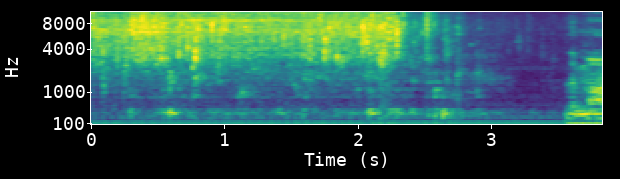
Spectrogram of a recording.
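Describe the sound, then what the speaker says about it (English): Cold water runs steadily from a bathroom tap into a sink for a post-shave rinse, a continuous close splashing stream that cuts off near the end, followed by a brief burst of other sound. "I'm gonna do a cold water rinse"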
